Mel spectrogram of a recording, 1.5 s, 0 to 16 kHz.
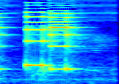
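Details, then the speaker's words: Hamilton T1 ventilator in neonatal mode ventilating a test lung during training: loud repeating oxygen supply failure alarm tones because no oxygen source is connected. "you can mute the alarms here oxygen supply failed and that means I have not connected to oxygen"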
